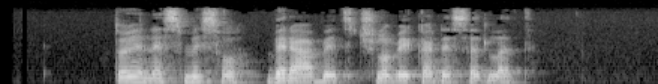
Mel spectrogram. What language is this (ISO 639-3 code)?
ces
